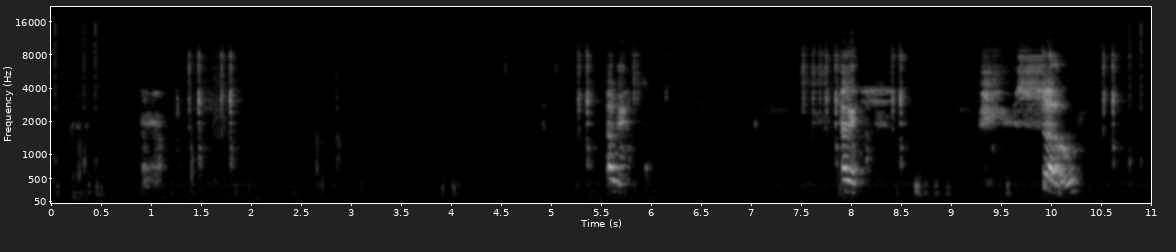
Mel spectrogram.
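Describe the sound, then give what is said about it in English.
Loud computer keyboard typing comes in several quick clattering bursts of keystrokes, separated by short quiet pauses, with the heaviest flurries near the end. “Oh my gosh, your keyboard is so freaking loud, bro.”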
